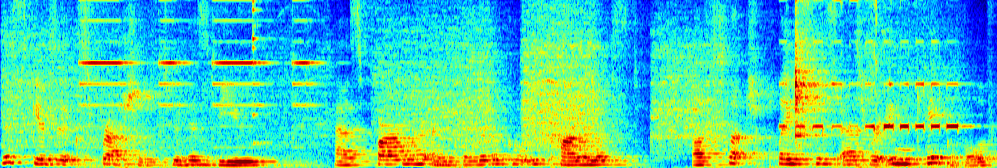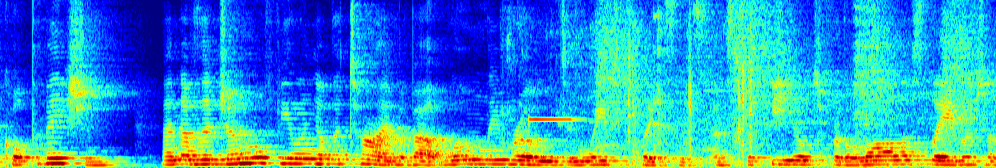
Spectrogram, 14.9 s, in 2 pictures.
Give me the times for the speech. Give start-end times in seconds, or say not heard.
0.0-14.9.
